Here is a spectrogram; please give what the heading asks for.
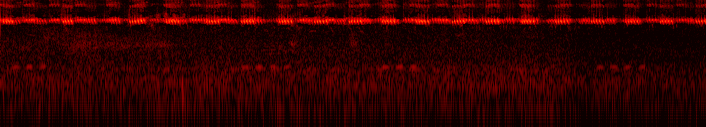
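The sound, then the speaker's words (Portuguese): Cicada sound effect: a shrill, high buzzing drone pulsing in a steady rhythm of many short bursts, fairly faint and heard alone without talk. “Eu sinto saudade da cigarra de Josh. Então põe a cigarra de Josh. Cigarra de Josh.”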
